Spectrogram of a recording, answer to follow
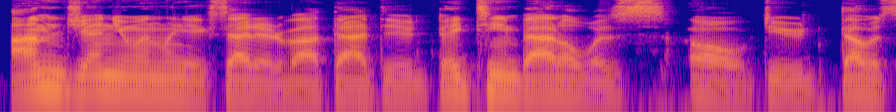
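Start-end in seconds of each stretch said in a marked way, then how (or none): none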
